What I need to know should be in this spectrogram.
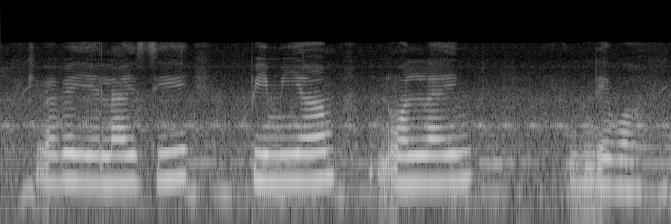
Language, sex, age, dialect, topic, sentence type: Bengali, female, 18-24, Western, banking, question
